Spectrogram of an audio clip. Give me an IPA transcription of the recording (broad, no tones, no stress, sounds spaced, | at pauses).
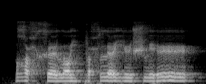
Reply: ʁʷ ɪ ħ x œ l ɔ j b ʊ ħ l œ j ø ʃ l ɪ ɾ ø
